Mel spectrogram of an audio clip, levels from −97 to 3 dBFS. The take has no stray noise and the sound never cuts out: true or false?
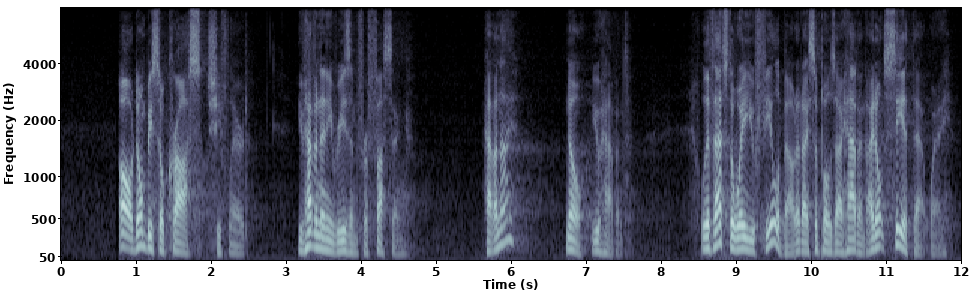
true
